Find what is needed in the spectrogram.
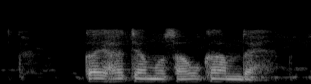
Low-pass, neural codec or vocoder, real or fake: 5.4 kHz; codec, 16 kHz in and 24 kHz out, 1 kbps, XY-Tokenizer; fake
